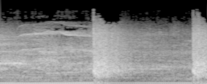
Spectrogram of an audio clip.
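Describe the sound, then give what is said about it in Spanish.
A security guard's pistol fires at an approaching zombie in a horror-comedy film scene. Two sharp, loud bangs stand out over a continuous, noisy background. “Dispara a un zombi que se acerca dándole muerte”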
